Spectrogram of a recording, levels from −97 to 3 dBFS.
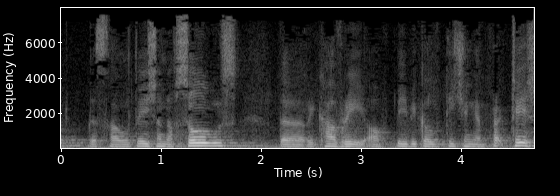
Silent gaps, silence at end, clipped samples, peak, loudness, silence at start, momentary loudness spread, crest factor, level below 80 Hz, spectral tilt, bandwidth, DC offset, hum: none; 0 s; under 0.1%; -10 dBFS; -30 LUFS; 0 s; 16 LU; 20 dB; -54 dBFS; -7 dB/octave; 8 kHz; under 0.1%; none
